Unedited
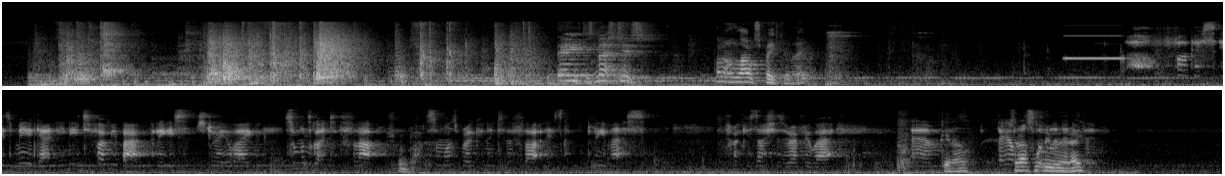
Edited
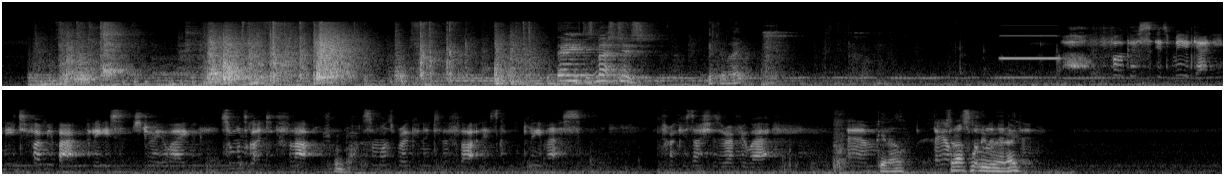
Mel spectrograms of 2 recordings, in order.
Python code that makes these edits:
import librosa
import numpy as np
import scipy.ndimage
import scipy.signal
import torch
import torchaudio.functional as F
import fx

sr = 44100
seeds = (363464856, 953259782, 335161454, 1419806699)

y = fx.edit(x, sr, fx.cut(start_s=7.07, length_s=0.64),
    fx.fade_out_to(start_s=18.89, length_s=0.51, floor_db=-11.0), tone=tone)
